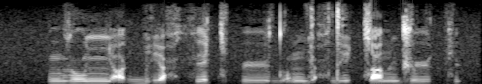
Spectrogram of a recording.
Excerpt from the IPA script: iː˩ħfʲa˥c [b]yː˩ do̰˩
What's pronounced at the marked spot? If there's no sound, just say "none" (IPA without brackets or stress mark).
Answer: p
